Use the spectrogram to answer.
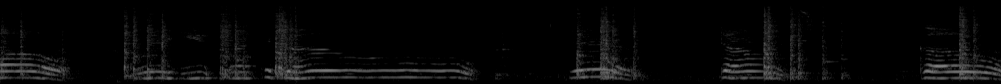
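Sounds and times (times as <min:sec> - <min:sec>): young girl singing: 0:00.0 - 0:04.8, 0:05.6 - 0:06.5, 0:07.2 - 0:08.3, 0:09.2 - 0:10.0.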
